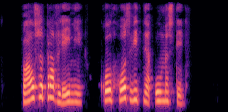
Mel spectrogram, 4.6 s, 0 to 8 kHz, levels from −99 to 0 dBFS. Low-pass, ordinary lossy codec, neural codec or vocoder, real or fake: 7.2 kHz; AAC, 48 kbps; codec, 16 kHz, 2 kbps, FreqCodec, larger model; fake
